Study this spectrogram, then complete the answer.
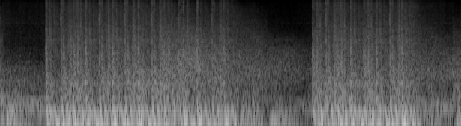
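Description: Aircraft machine guns fire in long sustained bursts in World of Warplanes, a dense rattling stream over a droning engine, pausing briefly before a second burst, loud and close.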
